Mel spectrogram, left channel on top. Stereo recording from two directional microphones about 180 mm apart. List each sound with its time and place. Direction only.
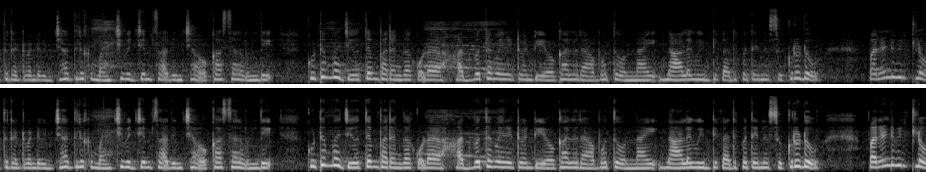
0.0 s speech: 25° right (ahead or behind)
